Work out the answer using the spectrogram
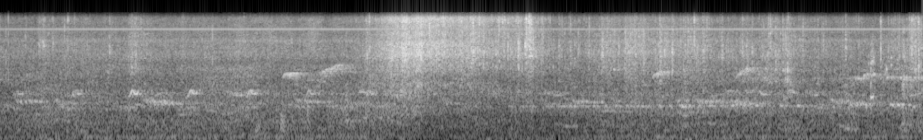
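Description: Birds calling in the background, short chirps repeating every half second or so, with a burst of hissing noise about four seconds in that lasts a second and a half.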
